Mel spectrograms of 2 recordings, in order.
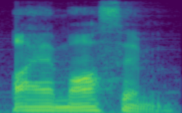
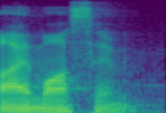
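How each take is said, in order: First: 'I am' is said as two full words. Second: 'I am' is contracted into one syllable. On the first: "आई एम" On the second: "थोड़ा fluently बोलने के लिए आप इसकी contraction use कीजिए"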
